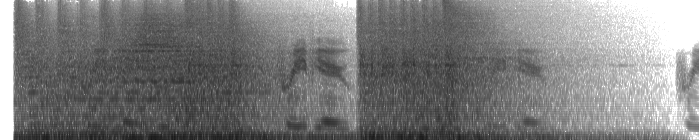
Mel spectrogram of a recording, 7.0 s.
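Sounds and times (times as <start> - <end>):
music sting: 0.2 - 6.6.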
